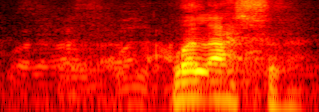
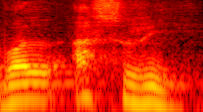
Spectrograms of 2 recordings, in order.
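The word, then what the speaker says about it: وَالْعَصْرِ: What is the first ayah? Wal Asr. Have you ever noted down what is written there? It's called Wal Asri. It's majroor.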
